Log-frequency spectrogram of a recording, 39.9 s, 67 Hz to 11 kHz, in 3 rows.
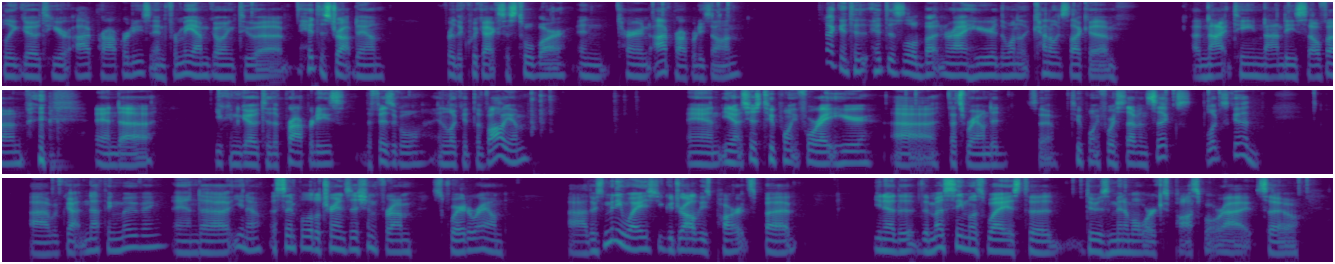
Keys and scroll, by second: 18.8 alt+Tab, 19.4 Tab.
